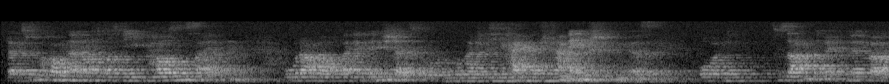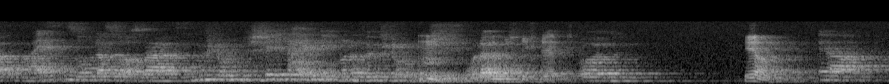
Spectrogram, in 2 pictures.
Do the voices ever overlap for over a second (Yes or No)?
No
